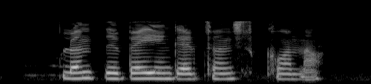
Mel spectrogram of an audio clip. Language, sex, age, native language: Icelandic, female, 6, Icelandic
